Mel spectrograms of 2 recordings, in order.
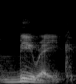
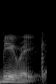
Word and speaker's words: Birake: burek coil master node we're a bit undecided whether to pronounce be recalled by Rick that's not really issue however apparently the developers do pronounce it as B rake so for the sake of that we will call it B rake as well anyway when you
